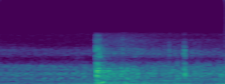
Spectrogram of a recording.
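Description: A skipped stone striking the lake surface about a second in with a sudden splash, followed by water spraying and splashing. The sound is slowed down and deepened by the slow-motion playback.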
